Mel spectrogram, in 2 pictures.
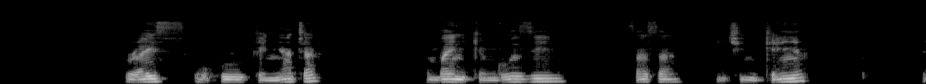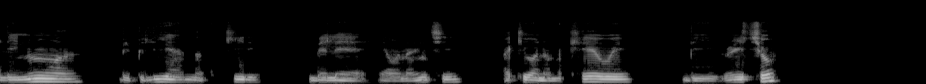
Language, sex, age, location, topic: Swahili, male, 18-24, Kisumu, government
